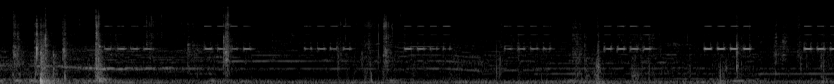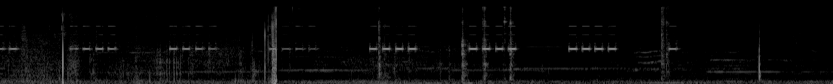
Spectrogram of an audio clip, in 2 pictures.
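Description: A van's dashboard warning chime beeping in short, high bursts about once a second, the bursts growing longer and closer together near the end. A heavy knock comes about half a second in and a sharp knock about two-thirds of the way through.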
